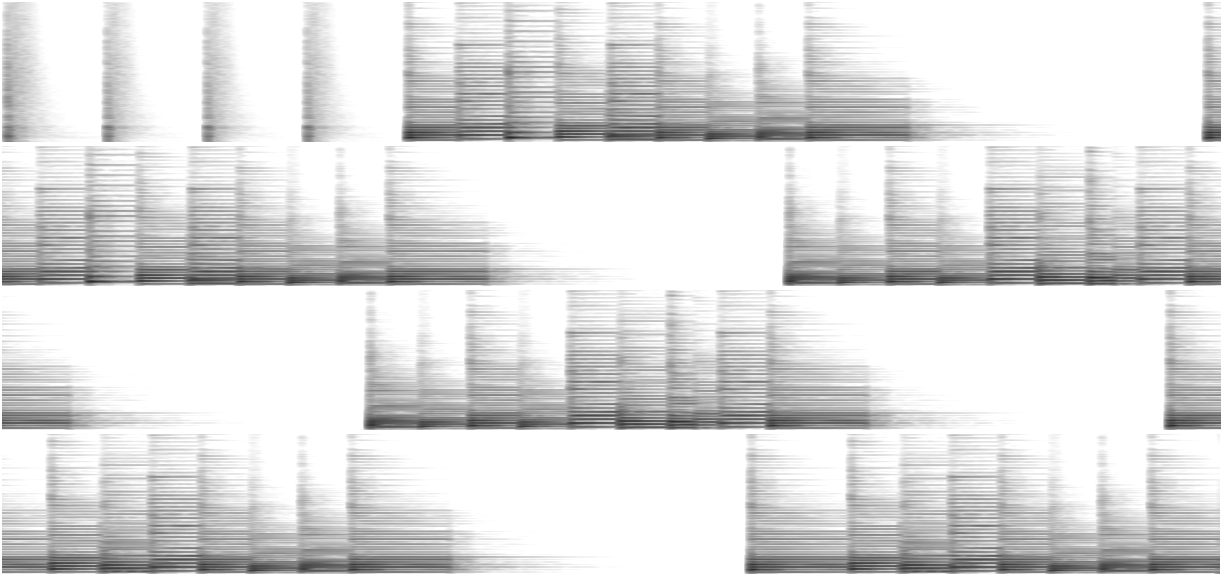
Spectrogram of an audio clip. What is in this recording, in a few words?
Double Thumb Licks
